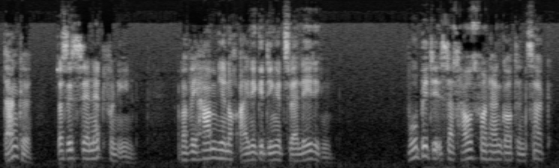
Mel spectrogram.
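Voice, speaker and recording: An actor playing a level-headed young adventurer hero, articulate and courteous, in a children's audio drama. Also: male voice, mid-range voice, normal speed, sharp tone, dry recording. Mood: polite.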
